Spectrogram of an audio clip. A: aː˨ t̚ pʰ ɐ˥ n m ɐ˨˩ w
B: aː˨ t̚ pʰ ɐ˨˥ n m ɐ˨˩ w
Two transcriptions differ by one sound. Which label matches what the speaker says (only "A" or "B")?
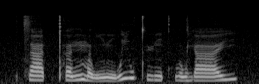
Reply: B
